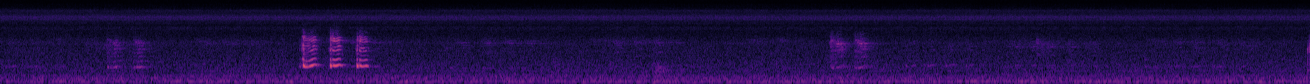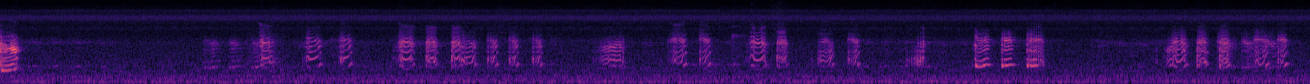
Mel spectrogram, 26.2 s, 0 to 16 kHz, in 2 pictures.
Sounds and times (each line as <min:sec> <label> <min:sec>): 0:11.7 Frogs chirping 0:14.2
0:15.0 Frogs chirping 0:26.2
